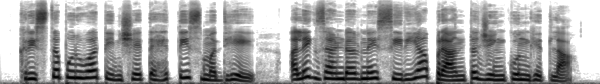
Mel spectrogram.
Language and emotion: Marathi, neutral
